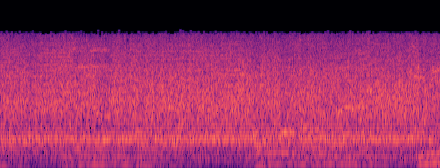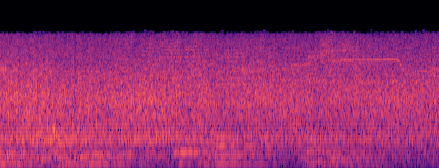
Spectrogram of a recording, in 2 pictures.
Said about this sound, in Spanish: Messi aplaudeix el públic aplaudeix a Messi.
